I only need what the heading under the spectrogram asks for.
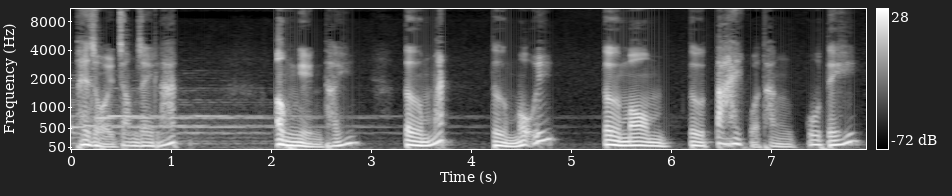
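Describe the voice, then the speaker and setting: A man narrating a ghost story in a low voice that swings widely for suspense and drama. The recording is dry and close, with no room sound around him. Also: no echo.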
